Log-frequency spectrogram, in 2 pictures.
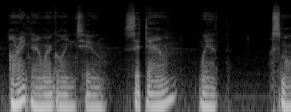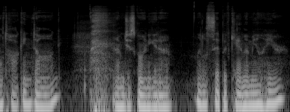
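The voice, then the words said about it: Soothing, buttery public-radio host voice. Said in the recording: “The NPR voice ... it's soothing. It's so buttery.”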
